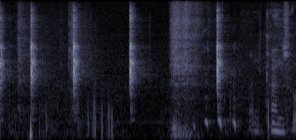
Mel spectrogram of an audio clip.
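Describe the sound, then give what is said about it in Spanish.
Several sharp, bright clicks land at uneven, spread-out intervals as a prize wheel with five options ticks while it slows, with people talking underneath and between the ticks. “Me encanta esa ruleta. Oye, es real.”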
